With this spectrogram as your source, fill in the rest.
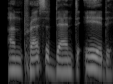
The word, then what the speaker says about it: unprecedented: Unprecedented. You're not saying the ED at the end.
